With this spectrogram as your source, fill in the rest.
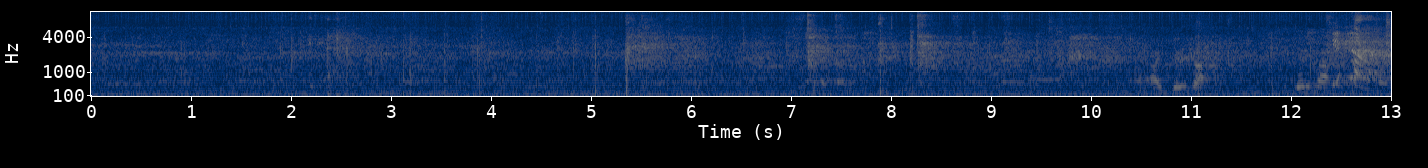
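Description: A soccer ball is tapped repeatedly by a child's feet.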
